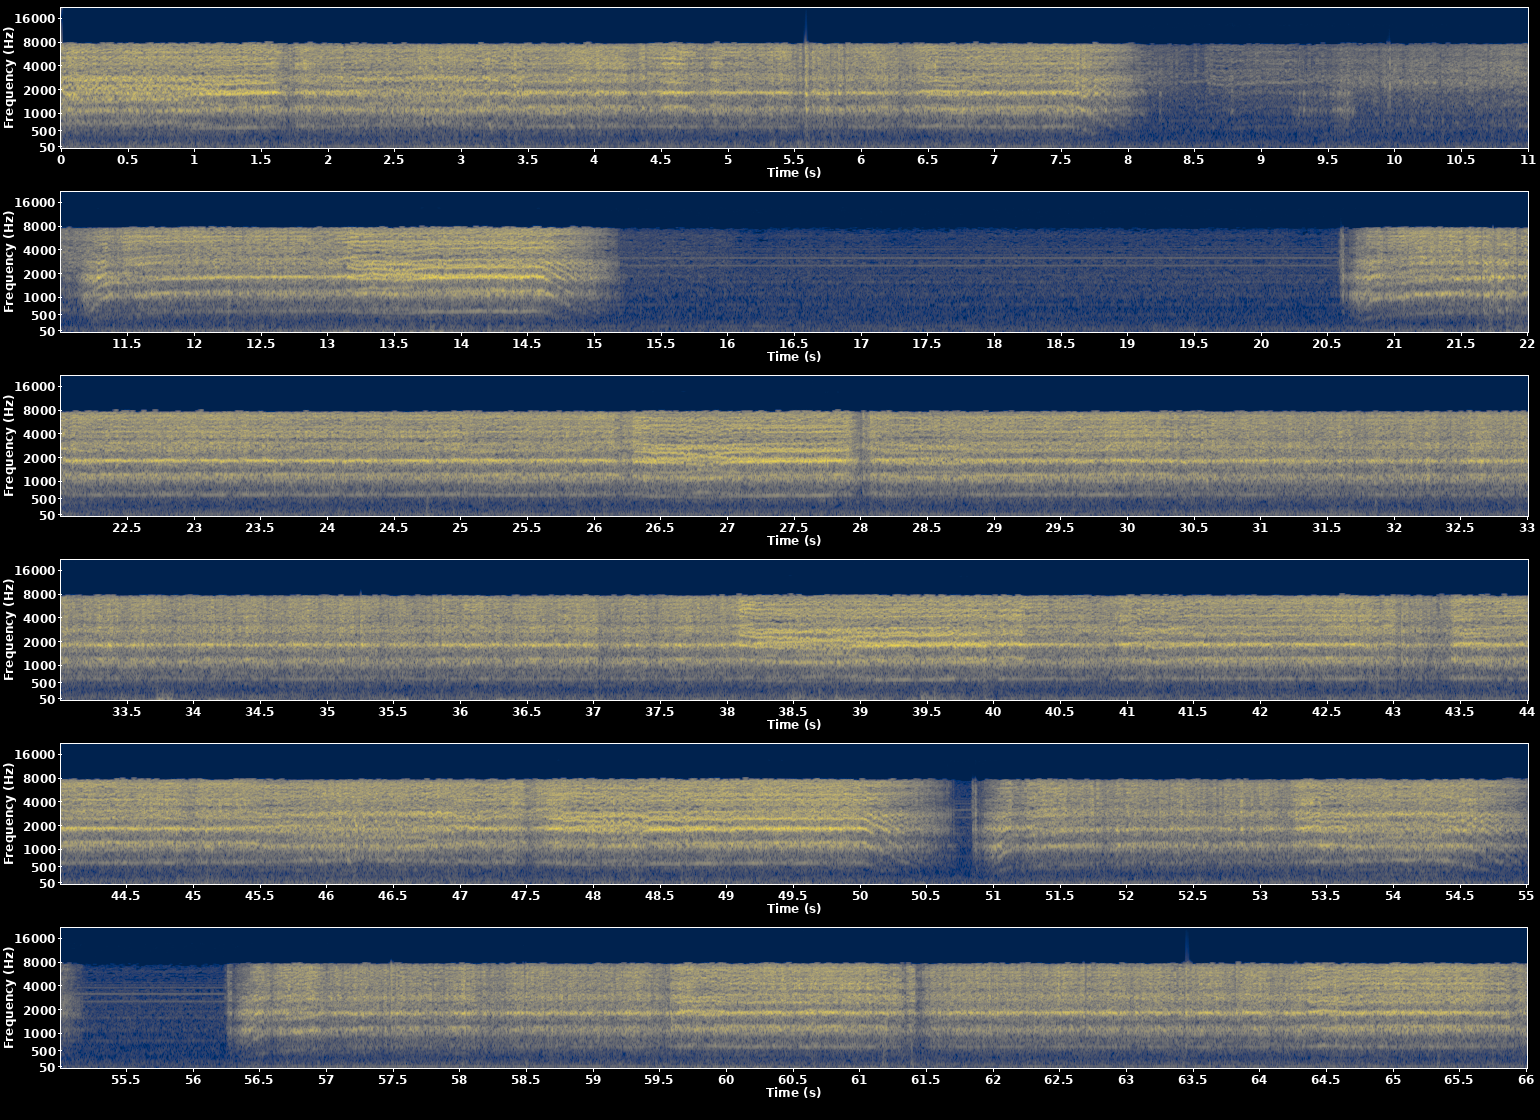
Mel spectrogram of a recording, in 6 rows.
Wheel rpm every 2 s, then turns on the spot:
160, 160, 160, 130, 0, 60, 160, 60, 0, 0, 90, 160, 160, 160, 160, 160, 160, 160, 160, 160, 160, 160, 160, 160, 150, 70, 160, 40, 110, 160, 160, 160, 160.
none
